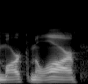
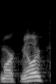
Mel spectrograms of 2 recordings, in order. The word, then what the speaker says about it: Millar: to catch myself there I always want to kind of call him Mark Millar because that's how it's spelled but it's Mark Miller uh he's making headlines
